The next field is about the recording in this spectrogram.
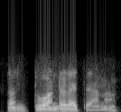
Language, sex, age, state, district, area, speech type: Telugu, male, 18-30, Telangana, Vikarabad, urban, conversation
